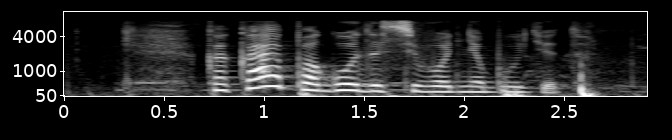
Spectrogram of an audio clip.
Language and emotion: Russian, positive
